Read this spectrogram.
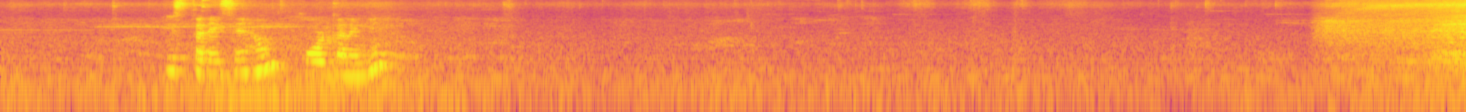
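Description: Hands roll paste-coated taro leaves with a soft, wet rustle.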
